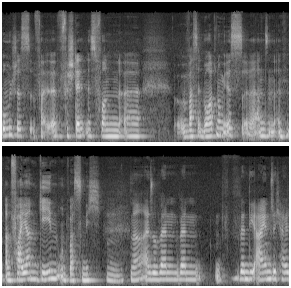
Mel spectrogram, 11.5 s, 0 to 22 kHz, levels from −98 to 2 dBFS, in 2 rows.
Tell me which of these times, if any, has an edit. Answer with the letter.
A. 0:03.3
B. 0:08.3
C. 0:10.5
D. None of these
B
